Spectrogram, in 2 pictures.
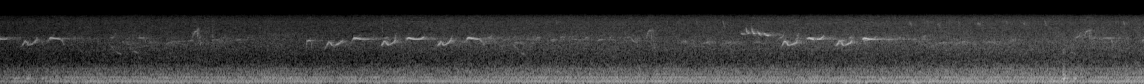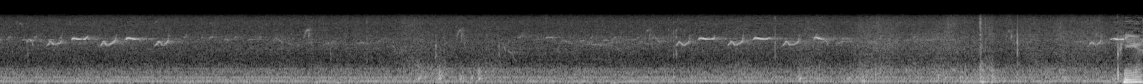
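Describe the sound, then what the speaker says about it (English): Birds call at dawn on a safari drive, including a white-browed scrub robin, with repeated short high chirping phrases at moderate distance over a steady low engine hum and faint insect sound. "Let's just sit here, just listen to the birds calling."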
